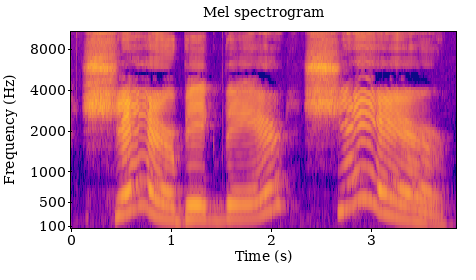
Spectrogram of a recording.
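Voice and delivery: loud, drawn-out scolding call; old tree yelling. Acted. Old tree scolds Bear into sharing, yelling. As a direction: lecture loudly as the old tree. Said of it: "The old tree yelled".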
